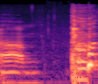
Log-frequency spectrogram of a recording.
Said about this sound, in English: coughs. Inhale kombucha. Sicknesses. Death by kombucha.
